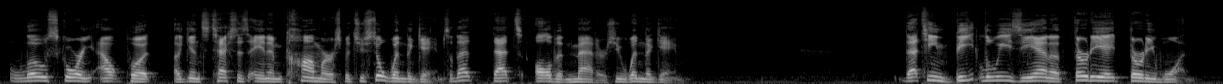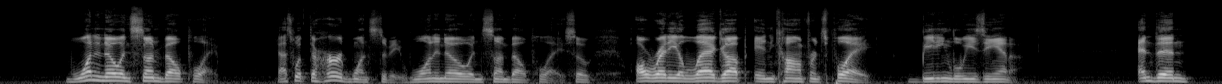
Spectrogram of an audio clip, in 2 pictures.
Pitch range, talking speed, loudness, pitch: 120-155 Hz, 130 wpm, -25 LUFS, 140 Hz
